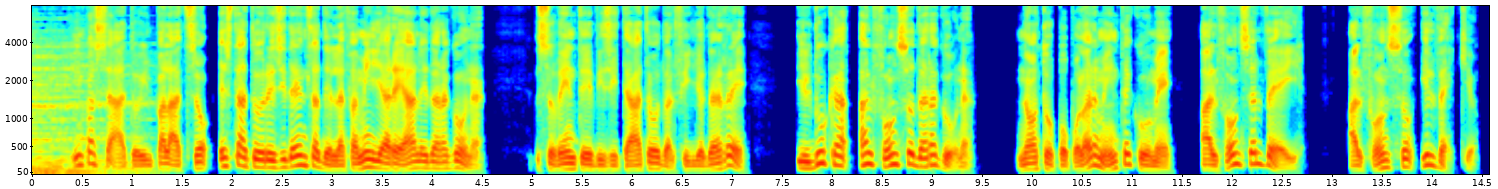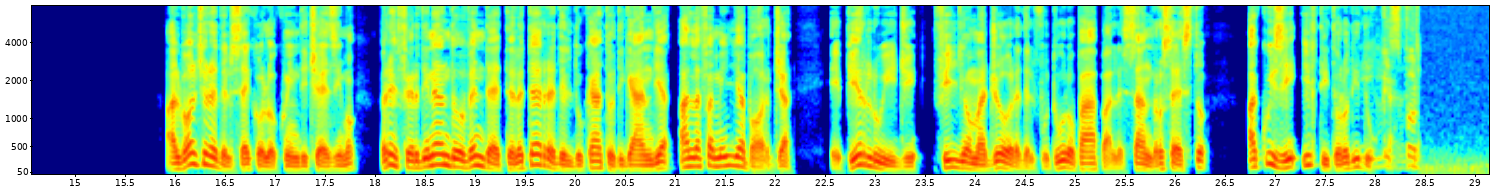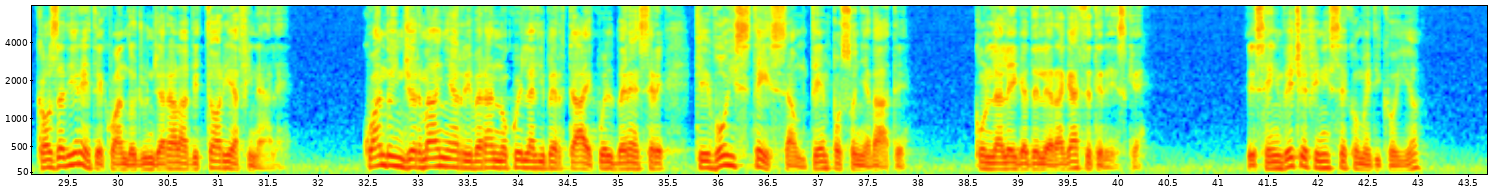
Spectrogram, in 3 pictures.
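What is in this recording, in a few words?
Italian, Narrative; voice demos; GoLocalise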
